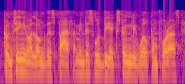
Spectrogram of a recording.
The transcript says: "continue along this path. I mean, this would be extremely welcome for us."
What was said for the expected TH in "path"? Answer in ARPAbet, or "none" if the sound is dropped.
TH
